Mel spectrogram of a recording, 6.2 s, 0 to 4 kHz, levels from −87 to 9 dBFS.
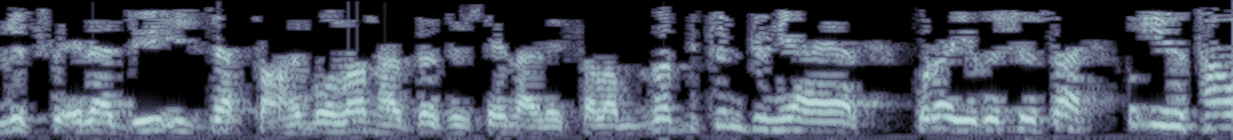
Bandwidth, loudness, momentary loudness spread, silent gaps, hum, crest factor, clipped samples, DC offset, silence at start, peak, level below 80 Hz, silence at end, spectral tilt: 4 kHz; -14 LUFS; 6 LU; none; none; 14 dB; under 0.1%; under 0.1%; 0 s; 0 dBFS; -54 dBFS; 0 s; -9 dB/octave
